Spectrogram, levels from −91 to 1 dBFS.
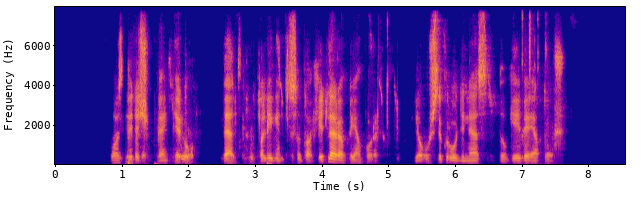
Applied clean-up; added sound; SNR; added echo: neural mask model Resemble Enhance denoiser.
